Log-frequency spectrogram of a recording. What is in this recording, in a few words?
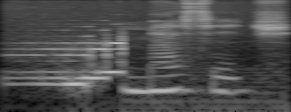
message sms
